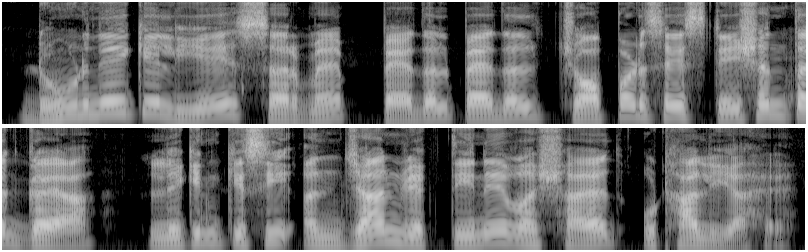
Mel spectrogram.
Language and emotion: Hindi, neutral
